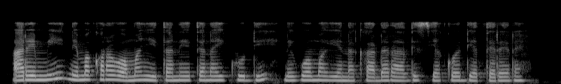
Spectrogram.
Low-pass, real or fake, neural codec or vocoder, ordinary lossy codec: 7.2 kHz; real; none; MP3, 64 kbps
